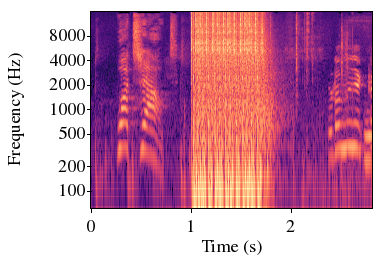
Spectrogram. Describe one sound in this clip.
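Rapid gunfire bursts out loudly.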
